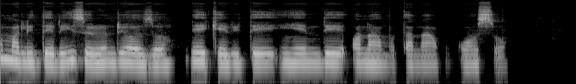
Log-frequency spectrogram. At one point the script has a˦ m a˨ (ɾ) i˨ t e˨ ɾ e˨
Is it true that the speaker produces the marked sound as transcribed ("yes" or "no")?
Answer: no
